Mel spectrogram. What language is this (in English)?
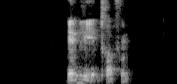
Danish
